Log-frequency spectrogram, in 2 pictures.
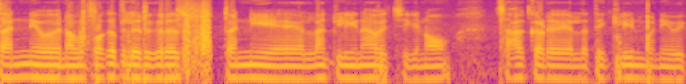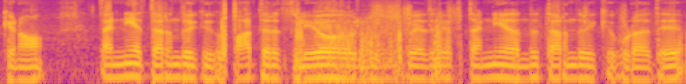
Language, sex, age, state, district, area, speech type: Tamil, male, 30-45, Tamil Nadu, Viluppuram, rural, spontaneous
